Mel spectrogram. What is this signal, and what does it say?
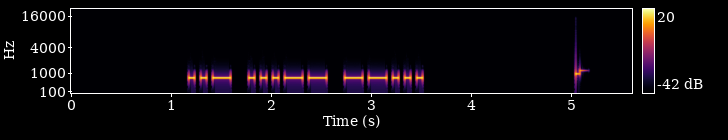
Morse code, heard as a keyed tone, about 20 wpm, 700 Hz. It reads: U37
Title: Three Letter-Number Combinations - 20wpm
